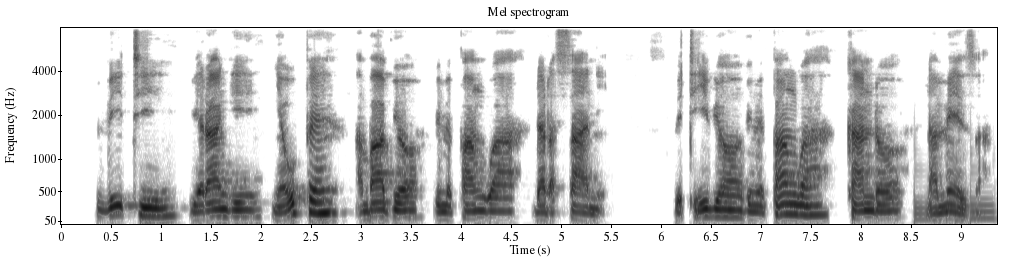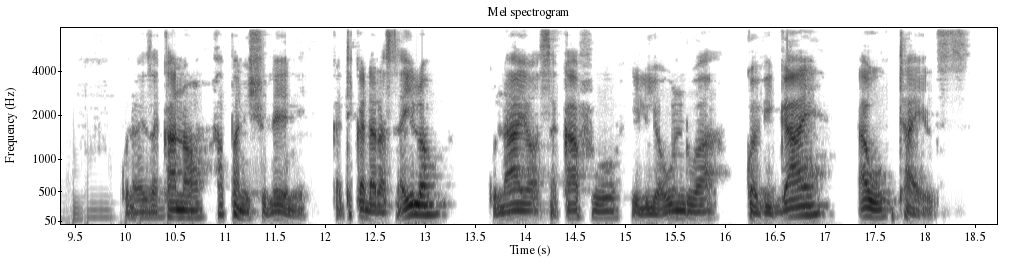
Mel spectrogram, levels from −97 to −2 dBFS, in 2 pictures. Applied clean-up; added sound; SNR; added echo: neural mask model DeepFilterNet 3.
